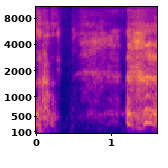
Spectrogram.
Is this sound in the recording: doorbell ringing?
no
